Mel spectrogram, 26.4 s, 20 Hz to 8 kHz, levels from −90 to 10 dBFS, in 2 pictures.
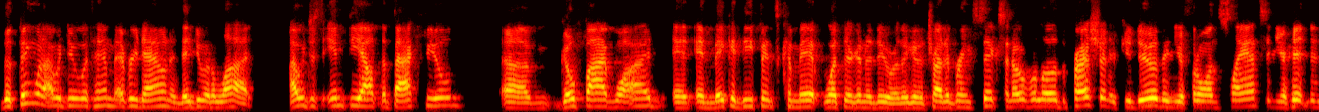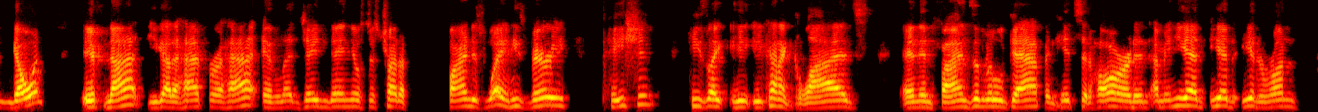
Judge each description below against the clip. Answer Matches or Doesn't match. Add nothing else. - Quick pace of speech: Matches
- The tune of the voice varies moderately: Matches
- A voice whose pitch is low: Doesn't match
